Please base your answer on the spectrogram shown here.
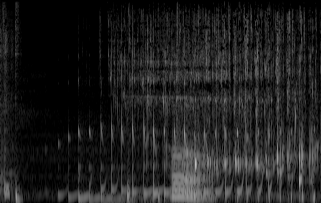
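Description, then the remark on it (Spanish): A drink is poured steadily into a glass, a rapid run of gurgling glugs whose pitch climbs as the glass fills, growing louder midway and continuing to the end. “Le serviste con confianza. Sí, le servimos con confianza.”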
